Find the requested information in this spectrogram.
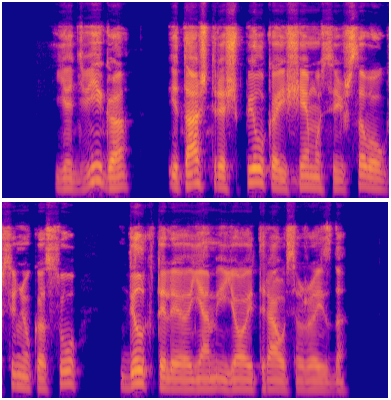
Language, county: Lithuanian, Kaunas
